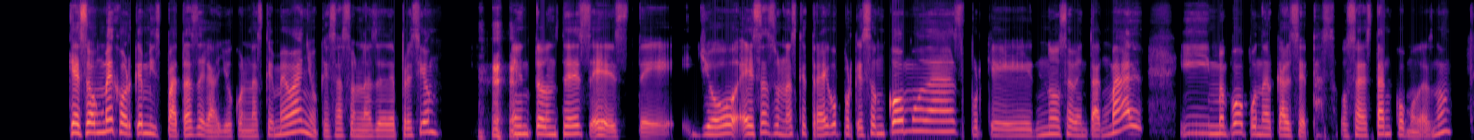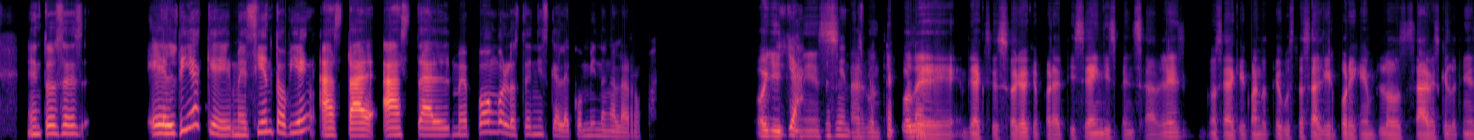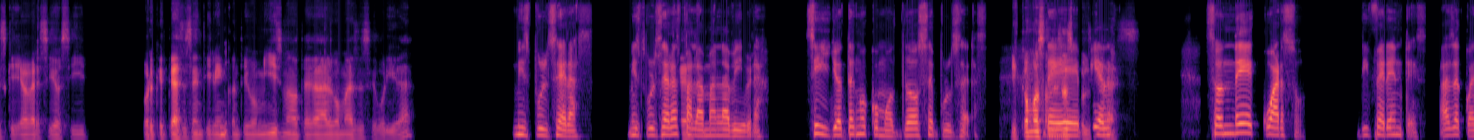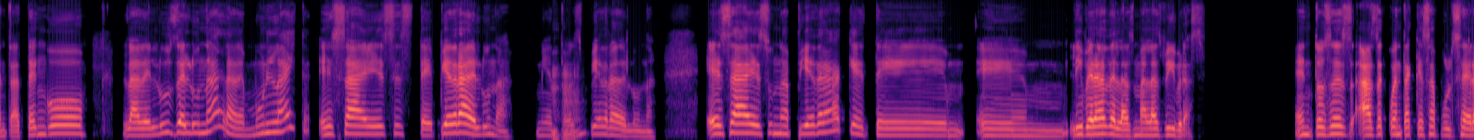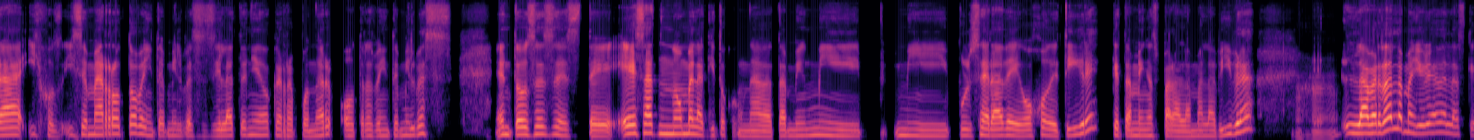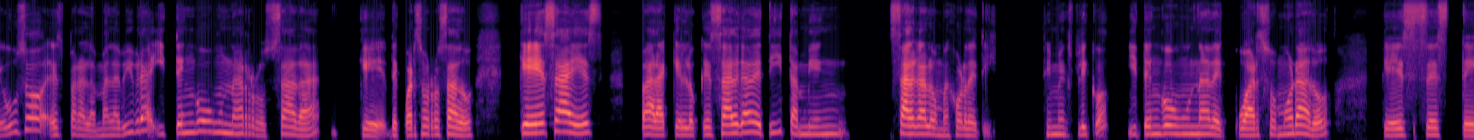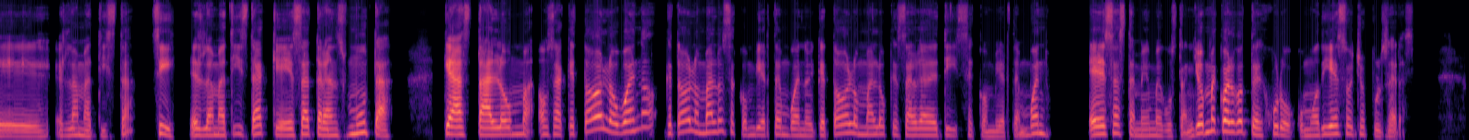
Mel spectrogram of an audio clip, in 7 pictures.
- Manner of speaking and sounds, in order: laugh; tapping; unintelligible speech; other background noise
- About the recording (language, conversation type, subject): Spanish, podcast, ¿Tienes prendas que usas según tu estado de ánimo?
